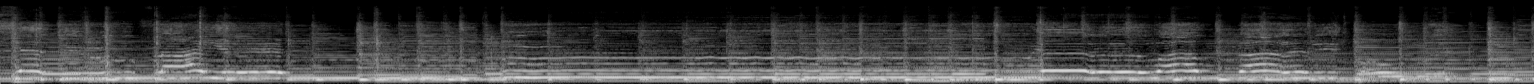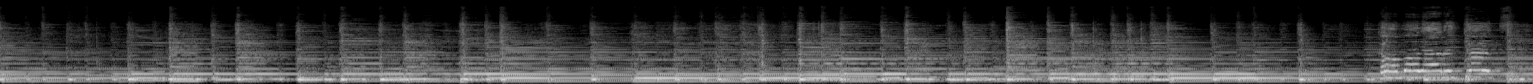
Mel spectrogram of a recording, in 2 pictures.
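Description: Acoustic guitar being strummed, with a man singing along.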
